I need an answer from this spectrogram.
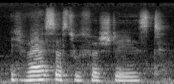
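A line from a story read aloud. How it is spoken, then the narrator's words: Low murmur. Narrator (German): raunte Emil Martin zu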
